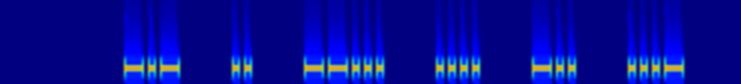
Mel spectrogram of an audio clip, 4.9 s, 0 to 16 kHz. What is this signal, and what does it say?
Morse code, heard as a keyed tone, about 30 wpm, spaced as for 17 wpm, 700 Hz. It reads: KI7HDV
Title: USA Call Signs - 6 Characters - 3x Character Spacing - 30wpm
